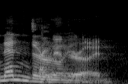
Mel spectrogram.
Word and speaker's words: Nendoroid: I think that the Nintendroids how do you say it again? – Nendoroid. – Nendoroid, okay.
